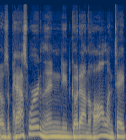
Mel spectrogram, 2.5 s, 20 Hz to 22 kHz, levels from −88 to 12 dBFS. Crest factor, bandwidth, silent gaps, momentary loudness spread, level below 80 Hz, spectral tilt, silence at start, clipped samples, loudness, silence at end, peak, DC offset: 14 dB; 19 kHz; none; 3 LU; -58 dBFS; -5.5 dB/octave; 0 s; under 0.1%; -20 LUFS; 0 s; -6 dBFS; under 0.1%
